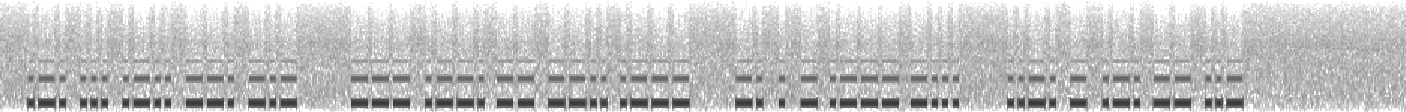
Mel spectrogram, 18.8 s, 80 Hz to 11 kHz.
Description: Morse code, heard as a keyed tone, hand-sent with a paddle, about 17 wpm, 360 Hz. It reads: RSLGK OPMZJ NETJB FTRMU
